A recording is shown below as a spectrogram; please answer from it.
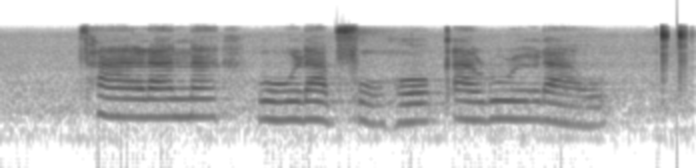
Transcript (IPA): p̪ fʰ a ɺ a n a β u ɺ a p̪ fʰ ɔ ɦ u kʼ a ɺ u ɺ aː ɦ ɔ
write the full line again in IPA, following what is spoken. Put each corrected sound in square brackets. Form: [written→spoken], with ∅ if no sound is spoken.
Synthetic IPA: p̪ fʰ a ɺ a n a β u ɺ a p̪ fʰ [ɔ→u] ɦ [u→ɔ] kʼ a ɺ u ɺ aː ɦ ɔ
